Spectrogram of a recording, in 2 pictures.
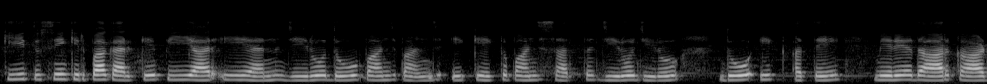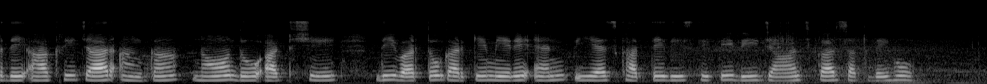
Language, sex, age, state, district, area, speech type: Punjabi, female, 45-60, Punjab, Jalandhar, urban, read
